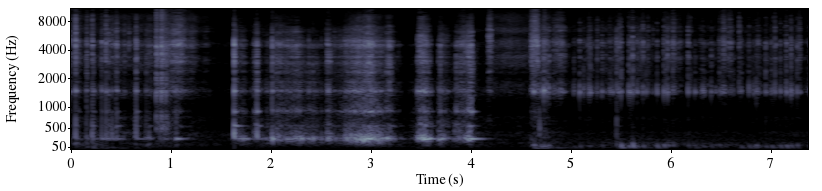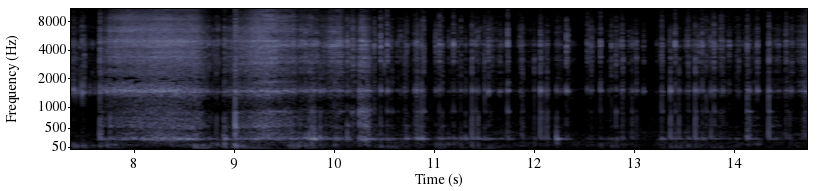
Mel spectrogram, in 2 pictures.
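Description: A wooden bowl is tapped and scraped up close, giving a rapid, irregular stream of light wooden taps and dry scratching with a bright, airy hiss. A steady high tone runs underneath. A louder, brighter rushing scrape swells in the middle before the quick tapping resumes.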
